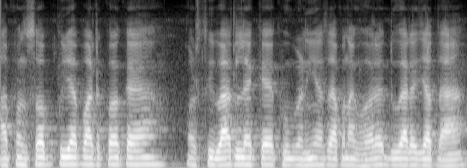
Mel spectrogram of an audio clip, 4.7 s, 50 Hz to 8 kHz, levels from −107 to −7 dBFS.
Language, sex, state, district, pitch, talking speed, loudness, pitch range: Bhojpuri, male, Bihar, Muzaffarpur, 115 Hz, 165 wpm, -15 LUFS, 115-120 Hz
